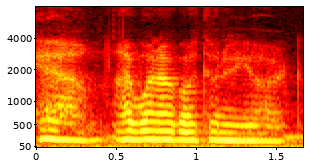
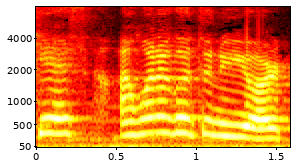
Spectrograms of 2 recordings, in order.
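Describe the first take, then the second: First: It is said with a sigh, sounding gloomy. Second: It is said in a cheerful, upbeat tone.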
